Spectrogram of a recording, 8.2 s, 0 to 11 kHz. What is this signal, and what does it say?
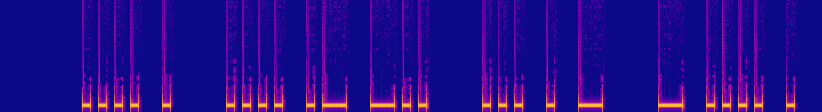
Morse code, heard as a keyed tone, about 15 wpm, 700 Hz. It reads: HE HAD SET THE
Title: Sentences from Top 1500 Words 15wpm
